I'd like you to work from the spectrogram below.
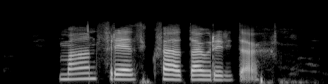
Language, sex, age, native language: Icelandic, female, 18-19, Icelandic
